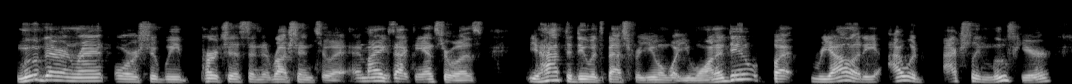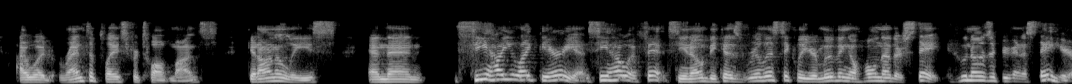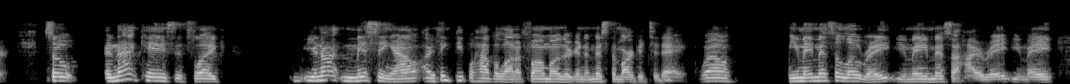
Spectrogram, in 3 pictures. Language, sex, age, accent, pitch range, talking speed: English, male, 30-49, American, 120-170 Hz, 225 wpm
